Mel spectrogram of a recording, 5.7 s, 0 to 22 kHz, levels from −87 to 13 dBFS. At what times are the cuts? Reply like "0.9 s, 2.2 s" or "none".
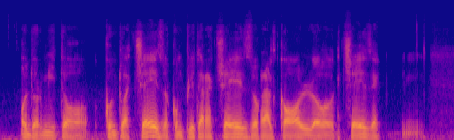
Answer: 1.5 s, 3.2 s, 4.2 s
